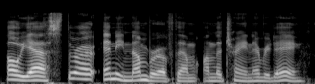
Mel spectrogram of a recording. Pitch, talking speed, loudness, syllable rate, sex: 185 Hz, 245 wpm, -18 LUFS, 6.9 syllables/s, female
